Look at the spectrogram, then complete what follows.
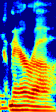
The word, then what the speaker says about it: Kamara: That was Alvin Kamara. I was going to say, does it rhyme with Shamara?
